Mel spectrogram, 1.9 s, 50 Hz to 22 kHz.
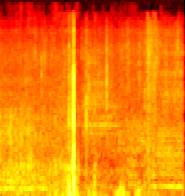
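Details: Honey bees in a small backyard hive opened briefly on a mild 65-degree day while honey frames are added, bees calm: a steady low droning hum with one sharp knock from handling.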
